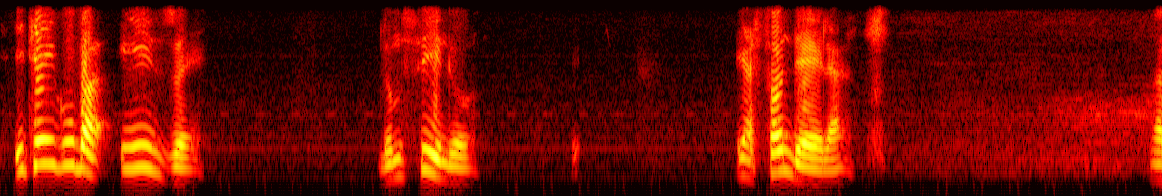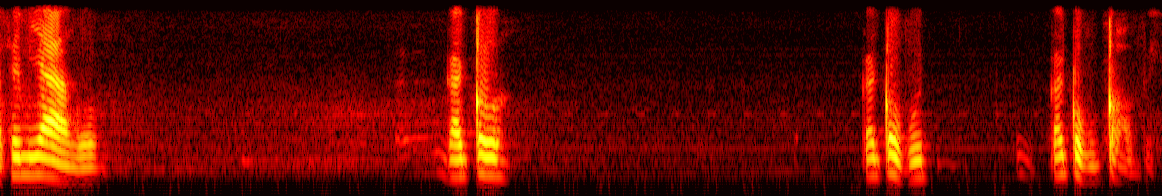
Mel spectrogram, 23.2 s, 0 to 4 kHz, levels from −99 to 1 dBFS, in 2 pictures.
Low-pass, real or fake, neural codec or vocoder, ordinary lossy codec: 3.6 kHz; real; none; none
